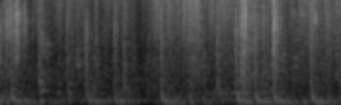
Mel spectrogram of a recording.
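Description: Small dogs growl while playfully wrestling.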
